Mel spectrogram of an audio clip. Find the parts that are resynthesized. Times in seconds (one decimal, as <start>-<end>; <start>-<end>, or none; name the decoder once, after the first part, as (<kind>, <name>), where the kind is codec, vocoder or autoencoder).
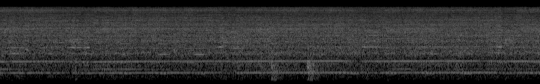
none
